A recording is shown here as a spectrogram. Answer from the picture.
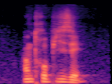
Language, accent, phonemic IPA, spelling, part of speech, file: French, France, /ɑ̃.tʁɔ.pi.ze/, anthropiser, verb, LL-Q150 (fra)-anthropiser.wav
- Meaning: to anthropize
